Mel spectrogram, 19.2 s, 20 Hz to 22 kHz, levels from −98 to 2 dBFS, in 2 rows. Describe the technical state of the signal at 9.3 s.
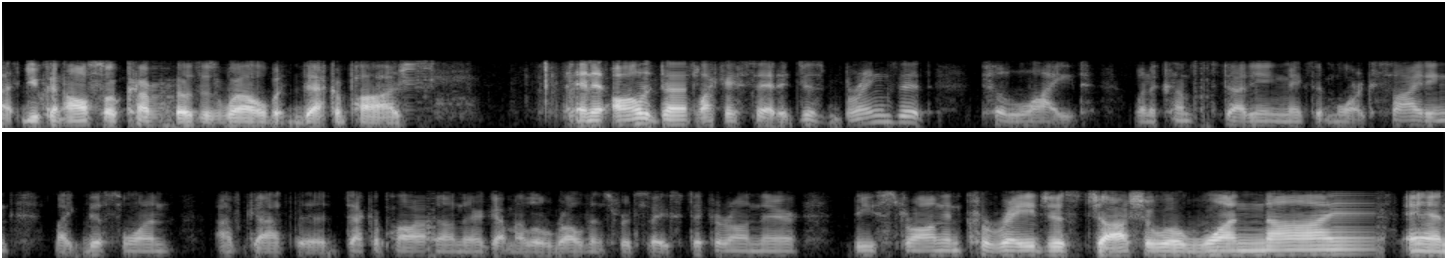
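At 9.3 s you're hearing the iLBC codec, which runs through the entire clip, so this moment is no exception. The speech sits in a telephone-style band of roughly 250 Hz to 3.6 kHz, with nothing on top. The damage is plainly audible: a rough, slightly synthetic edge, because each 30 ms block is coded on its own. That frame length points to the 13.33 kbps mode.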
